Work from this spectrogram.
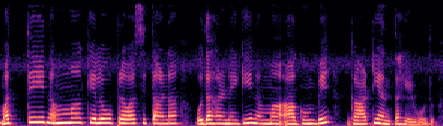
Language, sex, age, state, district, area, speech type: Kannada, female, 18-30, Karnataka, Shimoga, rural, spontaneous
